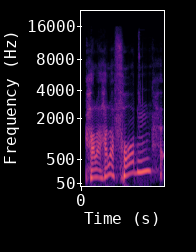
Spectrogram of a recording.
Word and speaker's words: Hallervorden: Und äh, Dieter Hallervorn. Genau. Hallervorden, Dieter Hallervorden. Ich, ich nuschel das einfach immer weg, damit man nicht weiß, ob es richtig ausgesprochen ist.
